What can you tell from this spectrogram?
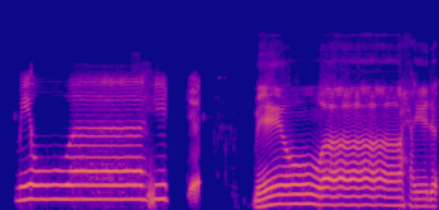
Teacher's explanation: Ini hukum nun mati atau tanwin ketemu waw idgham bi gunnah.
